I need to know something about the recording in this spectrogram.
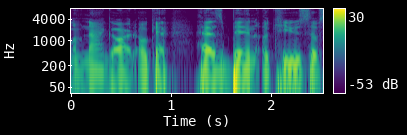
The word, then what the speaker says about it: Nygard: On November 23rd, 2020, Peter, this is a recent case, by the way, Peter Nugard, I keep saying that because that's how you say it in Danish or in the Scandinavian vernacular, um, was charged with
